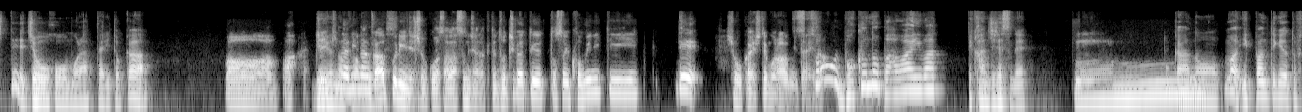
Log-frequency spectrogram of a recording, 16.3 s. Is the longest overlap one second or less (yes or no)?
no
